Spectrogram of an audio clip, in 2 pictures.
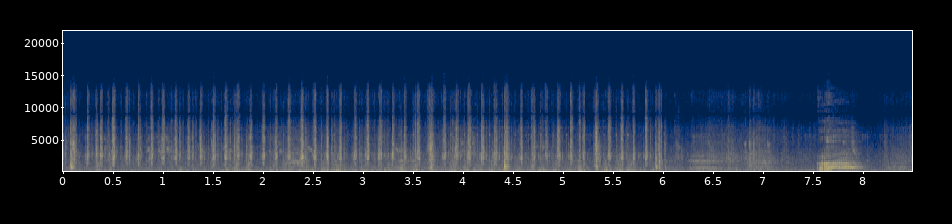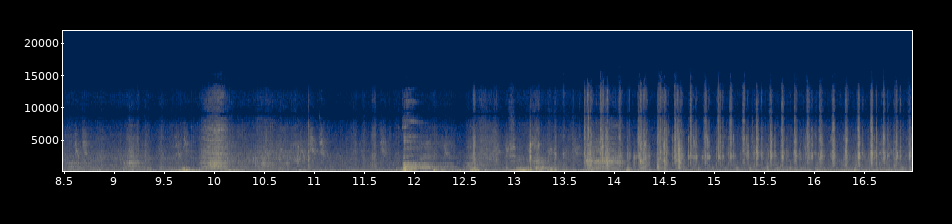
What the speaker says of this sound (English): most of this job, this wrench works great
